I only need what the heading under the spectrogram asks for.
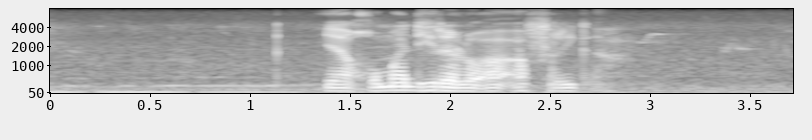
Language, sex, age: Tswana, male, 22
